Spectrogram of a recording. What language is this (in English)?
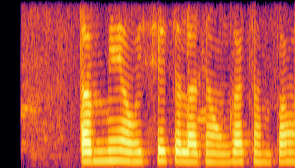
Hindi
